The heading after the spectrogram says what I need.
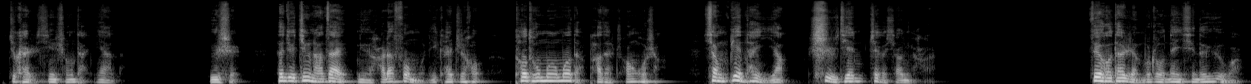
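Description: This scripted true-crime narration comes from a man speaking in a measured, grave, dark manner. His pitch is average, and his voice carries a husky, somewhat rough quality.

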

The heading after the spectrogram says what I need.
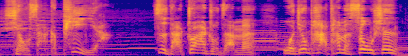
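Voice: mid-range voice, very animated, moderate pace, a bit bright, faint music behind, pitched below the performer's own voice. A storyteller voicing a cheeky, fearless eccentric old man who banters in colloquial speech. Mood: teasing.

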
